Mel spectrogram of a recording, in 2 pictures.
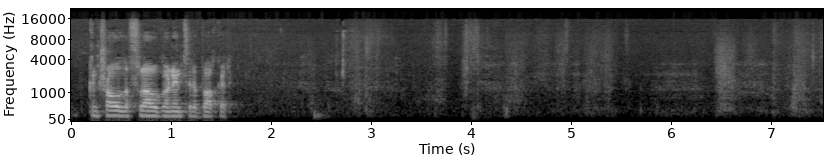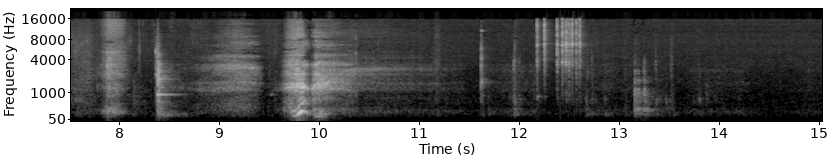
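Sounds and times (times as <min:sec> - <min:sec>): socket wrench clinking on metal: 0:12.2 - 0:12.7.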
